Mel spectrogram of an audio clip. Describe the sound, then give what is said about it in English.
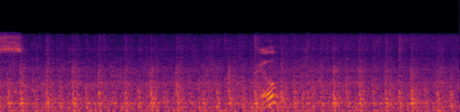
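Freshly opened pineapple kombucha is poured into a tall Coors Light pilsner glass, with a steady crackling fizz throughout and a brief rising gurgle partway through as the liquid fills up. “Alright, just opened it. Pour some in my tall Coors Light Pilsner glass.”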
